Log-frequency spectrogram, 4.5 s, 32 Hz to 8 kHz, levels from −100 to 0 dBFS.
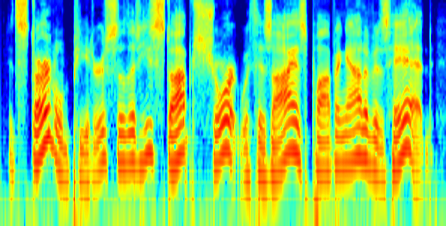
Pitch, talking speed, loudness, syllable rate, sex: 150 Hz, 215 wpm, -19 LUFS, 4.8 syllables/s, male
